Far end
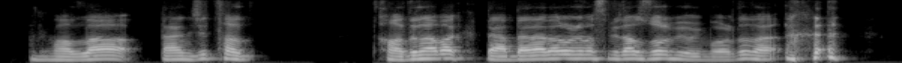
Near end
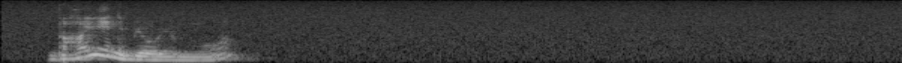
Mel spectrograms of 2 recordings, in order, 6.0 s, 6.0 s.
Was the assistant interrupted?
Yes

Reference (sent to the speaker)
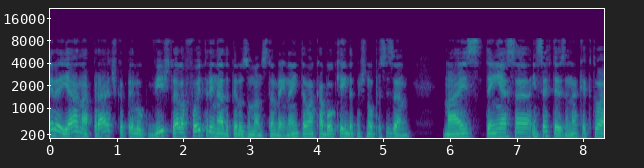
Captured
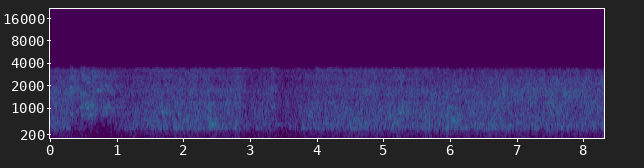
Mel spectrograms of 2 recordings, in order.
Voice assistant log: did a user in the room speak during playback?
No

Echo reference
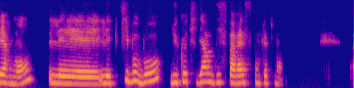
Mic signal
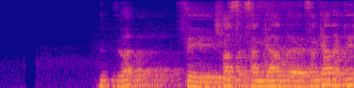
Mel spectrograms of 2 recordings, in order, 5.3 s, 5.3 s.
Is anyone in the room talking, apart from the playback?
Yes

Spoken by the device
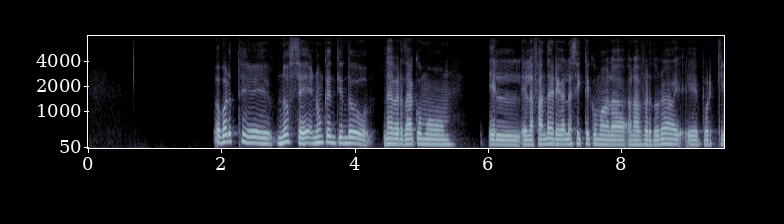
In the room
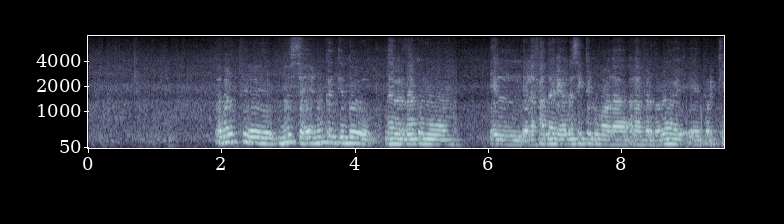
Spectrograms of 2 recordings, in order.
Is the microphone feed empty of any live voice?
Yes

